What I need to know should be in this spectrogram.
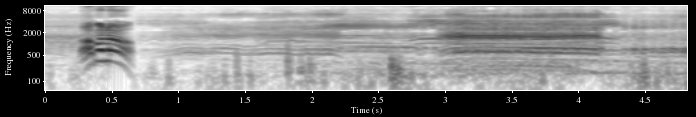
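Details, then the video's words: Sheep being worked by the border collies Zara, Memphis and Bluky: a short arched cry near the start, then a sustained, wavering, harmonic-rich bleat lasting about a second, with a man shouting commands to the dogs in Spanish. "Trabajo real con Border collie y ovejas"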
